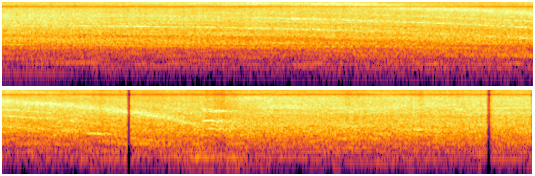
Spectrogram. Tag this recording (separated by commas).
Accelerating, Vehicle, Medium engine (mid frequency), Engine, Car, Speech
